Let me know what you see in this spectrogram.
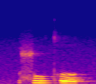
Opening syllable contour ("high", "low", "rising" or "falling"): rising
